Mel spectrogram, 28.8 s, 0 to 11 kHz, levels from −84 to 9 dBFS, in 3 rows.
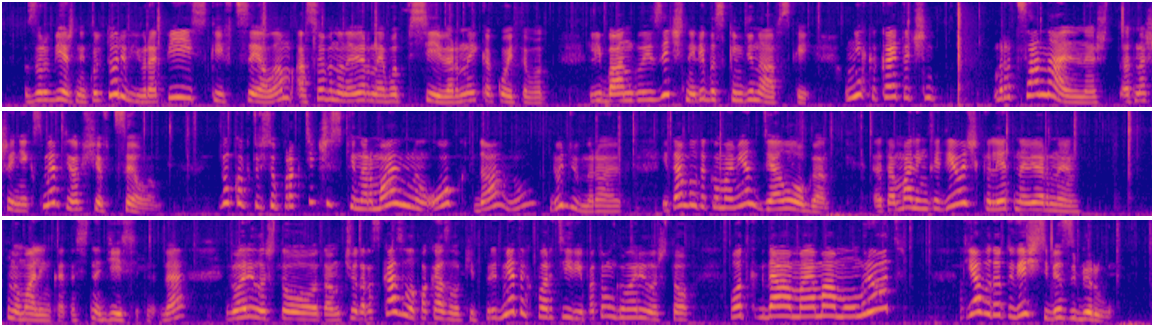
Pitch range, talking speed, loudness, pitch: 215-355 Hz, 170 wpm, -25 LUFS, 260 Hz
